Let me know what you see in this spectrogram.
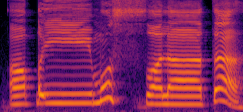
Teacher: الف لام تعریف کے بعد حروف شمسی کے 14 حرفوں میں سے صاد ہے، اس لیے ادغام شمسی ہوگا، یعنی الف اور لام کو نہ پڑھیے بلکہ بعد والے حرف سے ملا کر پڑھیے۔ لام کے اوپر کھڑا زبر ہے، کھڑا زبر برابر ہے الف مدہ کے، اس لیے اسے ایک الف کے برابر کھینچ کر پڑھیے۔ کھڑا زبر برابر ہے الف مدہ کے 2 چیزوں میں، پہلی آواز، دوسری کشش یعنی کھینچنا۔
